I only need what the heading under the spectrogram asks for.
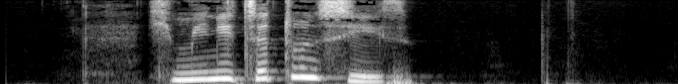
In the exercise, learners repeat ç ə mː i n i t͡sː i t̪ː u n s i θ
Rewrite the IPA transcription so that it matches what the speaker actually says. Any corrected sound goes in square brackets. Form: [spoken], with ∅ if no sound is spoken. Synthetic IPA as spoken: ç ə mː i n i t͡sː [æ] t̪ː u n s i θ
